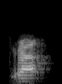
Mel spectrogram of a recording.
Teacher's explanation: itself La the tongue is tapping the root of mouth ra the rolling R is the tongue is tapping the roof of the mouth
